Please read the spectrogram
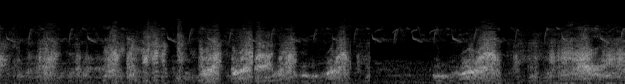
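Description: Two dogs fighting, growling and snarling in rough, irregular bursts, with a brief lull about four seconds in.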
